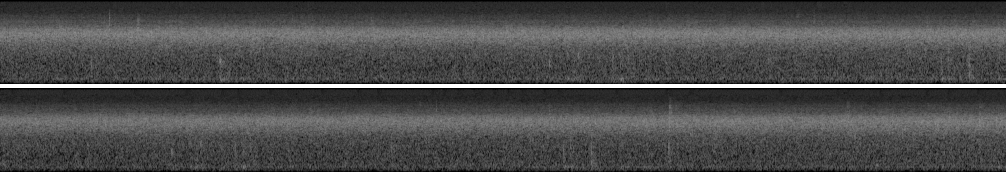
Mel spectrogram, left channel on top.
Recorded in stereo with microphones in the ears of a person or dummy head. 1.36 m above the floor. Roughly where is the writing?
I don't hear writing.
